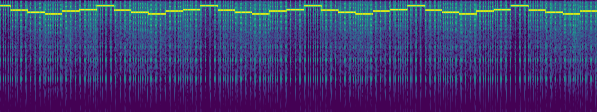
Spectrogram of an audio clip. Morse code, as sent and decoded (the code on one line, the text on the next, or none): none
